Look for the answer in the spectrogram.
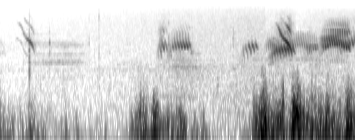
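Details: Alpine chough in the French Alps mountains gives a few high, thin, sweeping whistles, short rising and falling chirps in loose bursts, over a steady low rumble of wind.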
